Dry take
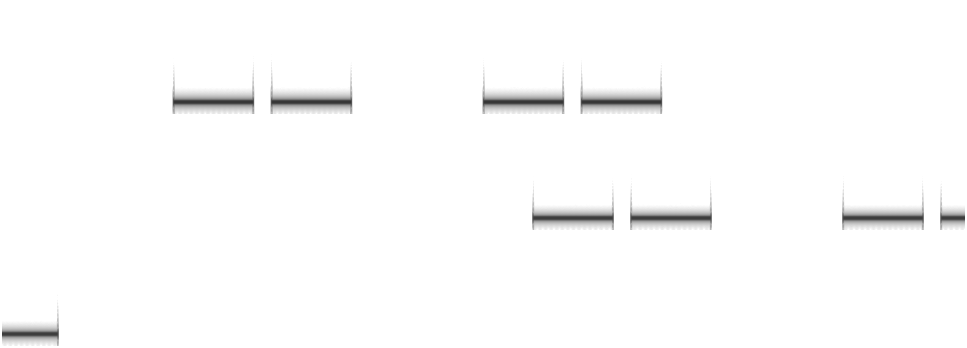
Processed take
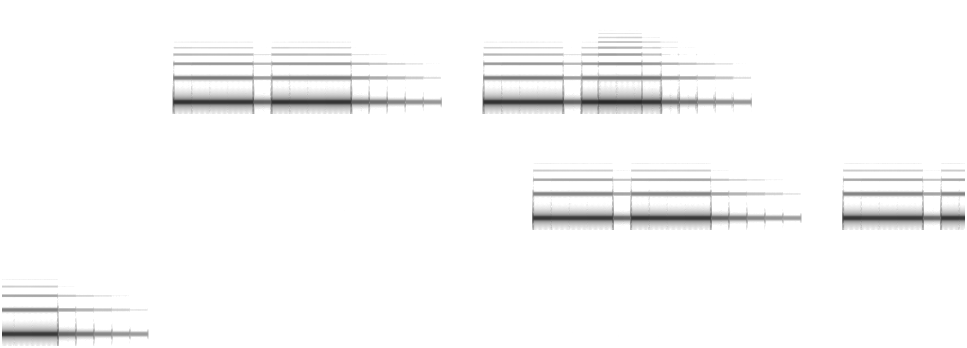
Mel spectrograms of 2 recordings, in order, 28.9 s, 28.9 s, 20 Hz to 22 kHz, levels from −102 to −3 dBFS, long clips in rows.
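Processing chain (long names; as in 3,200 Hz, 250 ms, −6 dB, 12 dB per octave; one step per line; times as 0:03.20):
0:05.96–0:06.40: comb filter 2.3 ms, depth 70%
in parallel at −6 dB: soft clipping −31.5 dBFS, distortion −10 dB
on the sum: repeating echo 180 ms, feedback 50%, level −15 dB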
